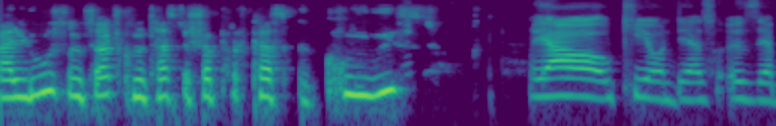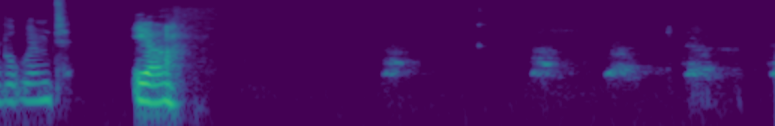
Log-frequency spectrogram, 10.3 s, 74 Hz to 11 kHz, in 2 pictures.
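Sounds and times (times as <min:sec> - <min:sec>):
speech: 0:00.0 - 0:03.0, 0:03.6 - 0:06.5
dogs barking: 0:07.7 - 0:08.0, 0:08.7 - 0:10.3.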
